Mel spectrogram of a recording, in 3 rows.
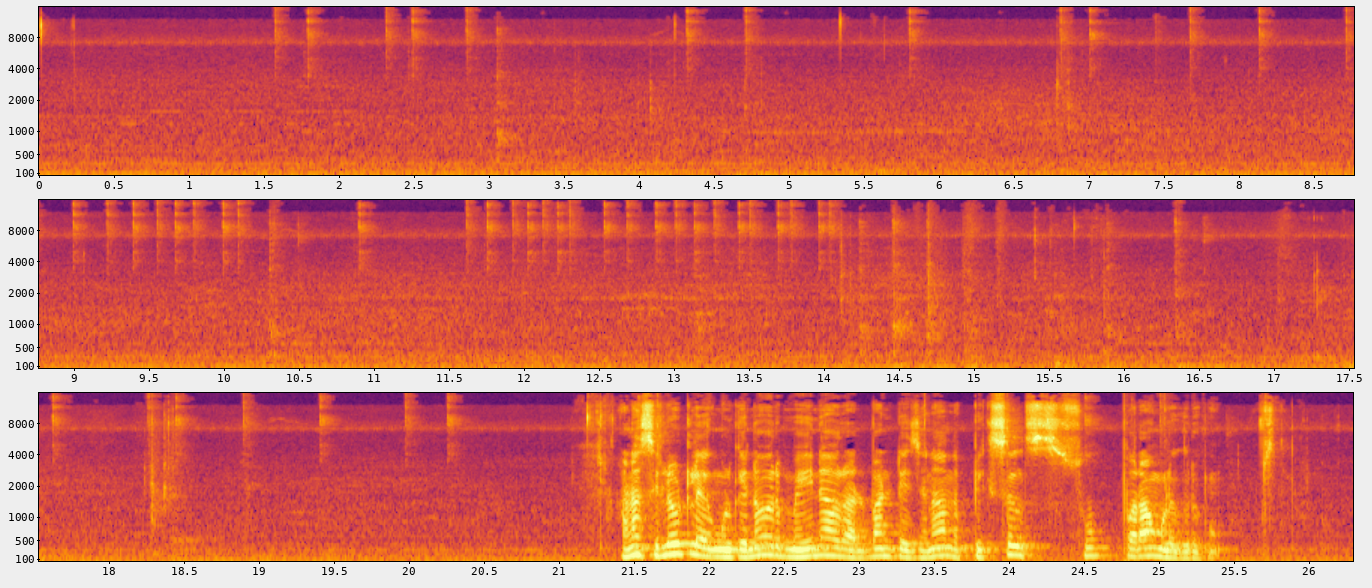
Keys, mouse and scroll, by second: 3.1-3.7 scroll down 1, 4.2 scroll down 1, 4.3-5.8 drag, 5.8 click, 7.0-9.0 drag, 10.3 middle click, 10.9 click, 14.3-14.9 scroll down 1, 16.3 middle click, 17.6 click, 18.5-25.3 ctrl+drag, 25.3 middle click, 25.6-26.2 scroll up 1.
